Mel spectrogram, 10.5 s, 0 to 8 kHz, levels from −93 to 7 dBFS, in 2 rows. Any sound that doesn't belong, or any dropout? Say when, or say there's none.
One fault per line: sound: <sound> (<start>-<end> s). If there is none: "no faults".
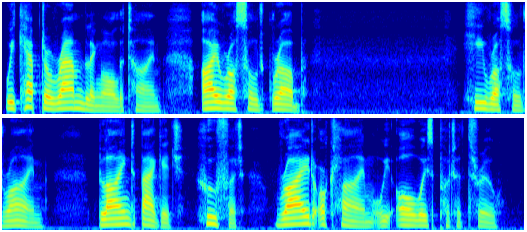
no faults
